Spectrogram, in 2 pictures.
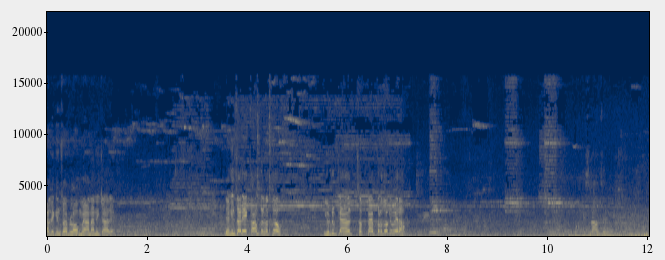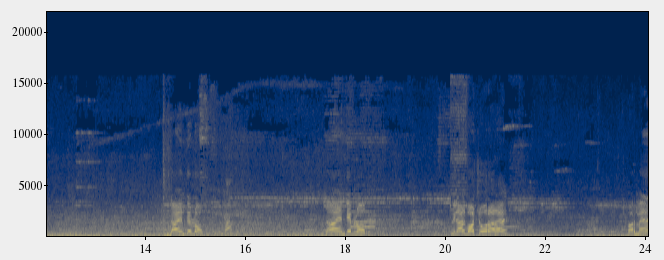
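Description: Street traffic hums in the background.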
